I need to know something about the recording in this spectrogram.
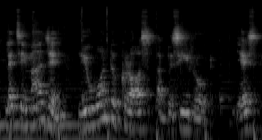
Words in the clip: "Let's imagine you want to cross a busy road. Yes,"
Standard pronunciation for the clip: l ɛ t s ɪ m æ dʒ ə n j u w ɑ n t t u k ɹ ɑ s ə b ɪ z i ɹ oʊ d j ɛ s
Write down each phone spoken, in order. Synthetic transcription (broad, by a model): l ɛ t s ɪ m æ dʒ ə n j u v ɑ n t t u k ɹ ɑ s ə b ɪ s i ɹ oʊ d j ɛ s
